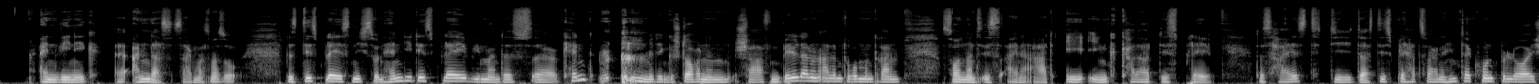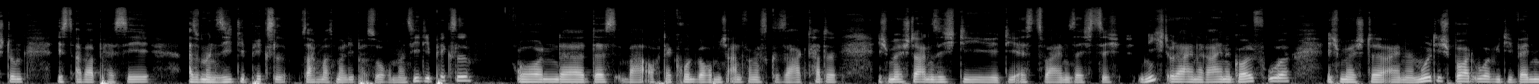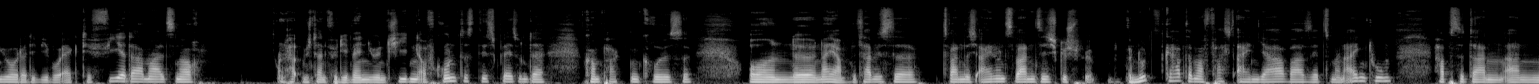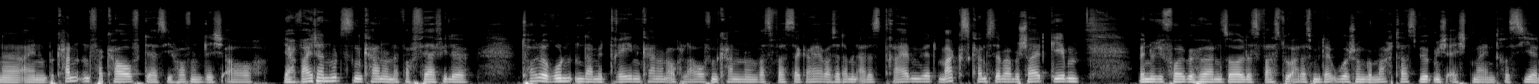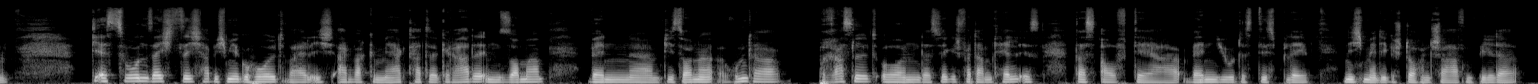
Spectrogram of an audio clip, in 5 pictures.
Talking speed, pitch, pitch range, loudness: 195 wpm, 115 Hz, 110-125 Hz, -20 LUFS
